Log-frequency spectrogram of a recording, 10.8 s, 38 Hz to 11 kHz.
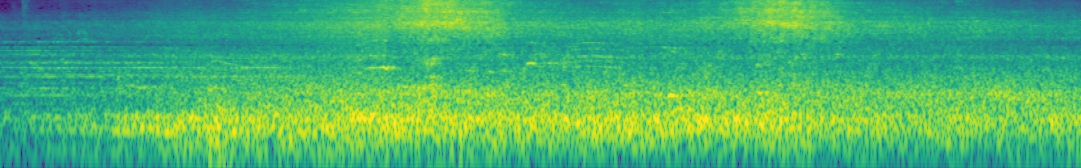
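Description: E7 series Shinkansen passing through the station at speed: a rising rush of air and wheel noise, with two louder hissing surges about four and eight seconds in, easing off near the end.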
